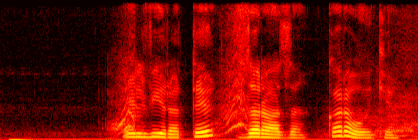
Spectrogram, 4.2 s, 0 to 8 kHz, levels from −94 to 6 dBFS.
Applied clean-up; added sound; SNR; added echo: none; Zipper (clothing); 18 dB; none.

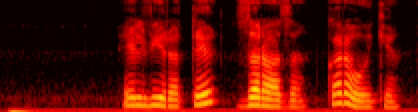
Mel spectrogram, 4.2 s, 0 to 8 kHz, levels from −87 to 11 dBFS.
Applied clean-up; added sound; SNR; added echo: none; none; none; none.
